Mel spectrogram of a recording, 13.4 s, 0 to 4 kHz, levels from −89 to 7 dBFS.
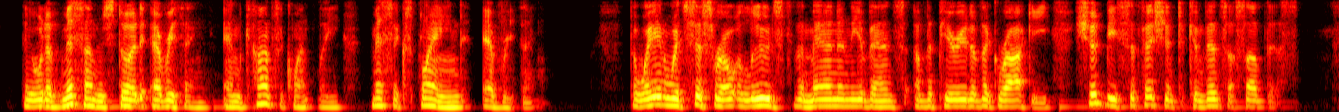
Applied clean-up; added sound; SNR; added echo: neural mask model DeepFilterNet 3.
